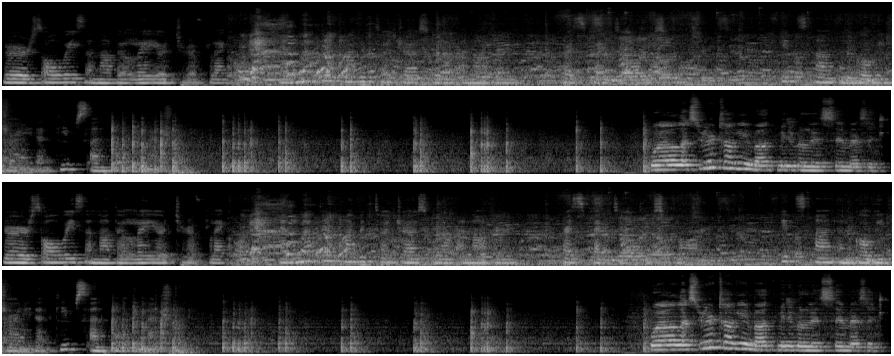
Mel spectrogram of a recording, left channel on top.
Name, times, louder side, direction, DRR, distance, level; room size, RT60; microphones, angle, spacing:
voice 1, 0.0-5.1 5.6-7.1 7.8-10.9, right 2 dB, 40° right, 4 dB, 2.1 m, -31 dB
sound 1, 2.2-9.1, left 2 dB, 15° left, 1.9 m, -32 dB
sound 2, 9.9-15.6, left 2 dB, 85° left, 1.4 m, -35 dB
voice 2, 15.1-17.7, equal, 25° right, 5 dB, 1.5 m, -24 dB
8.8 x 3.2 x 5.1 m, 0.37 s
head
